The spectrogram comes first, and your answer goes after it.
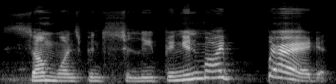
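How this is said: It is said with a great big growl.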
